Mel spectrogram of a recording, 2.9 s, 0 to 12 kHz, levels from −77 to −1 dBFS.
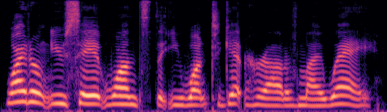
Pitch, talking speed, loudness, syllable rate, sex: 235 Hz, 330 wpm, -17 LUFS, 5.8 syllables/s, female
